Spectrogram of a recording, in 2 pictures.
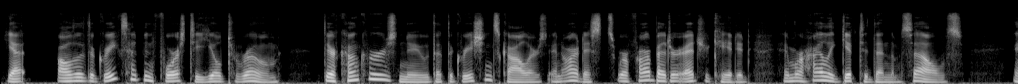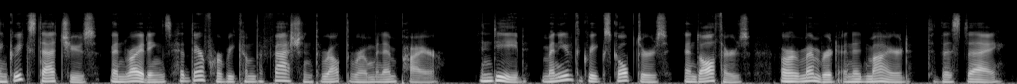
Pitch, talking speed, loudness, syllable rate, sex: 135 Hz, 175 wpm, -19 LUFS, 5.5 syllables/s, male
